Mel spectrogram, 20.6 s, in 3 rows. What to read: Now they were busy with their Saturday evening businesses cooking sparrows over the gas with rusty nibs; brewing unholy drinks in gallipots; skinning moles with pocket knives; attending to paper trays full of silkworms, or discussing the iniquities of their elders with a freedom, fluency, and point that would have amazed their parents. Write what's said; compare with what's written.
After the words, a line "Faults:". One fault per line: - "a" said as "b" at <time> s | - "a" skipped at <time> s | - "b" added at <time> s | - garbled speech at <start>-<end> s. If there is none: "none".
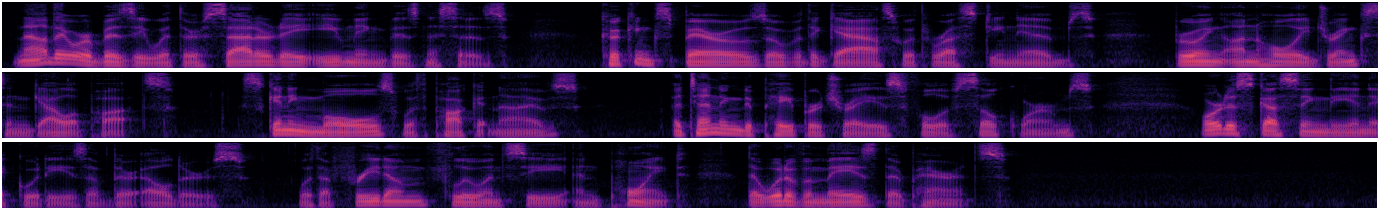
Now they were busy with their Saturday evening businesses cooking sparrows over the gas with rusty nibs; brewing unholy drinks in gallipots; skinning moles with pocket knives; attending to paper trays full of silkworms, or discussing the iniquities of their elders with a freedom, fluency, and point that would have amazed their parents.
Faults:
none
